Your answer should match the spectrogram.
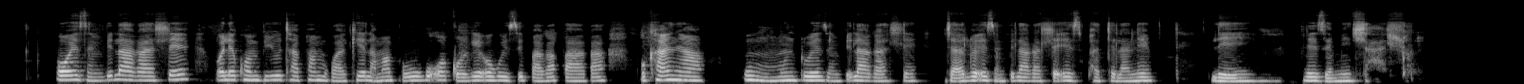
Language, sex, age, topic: North Ndebele, male, 25-35, health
